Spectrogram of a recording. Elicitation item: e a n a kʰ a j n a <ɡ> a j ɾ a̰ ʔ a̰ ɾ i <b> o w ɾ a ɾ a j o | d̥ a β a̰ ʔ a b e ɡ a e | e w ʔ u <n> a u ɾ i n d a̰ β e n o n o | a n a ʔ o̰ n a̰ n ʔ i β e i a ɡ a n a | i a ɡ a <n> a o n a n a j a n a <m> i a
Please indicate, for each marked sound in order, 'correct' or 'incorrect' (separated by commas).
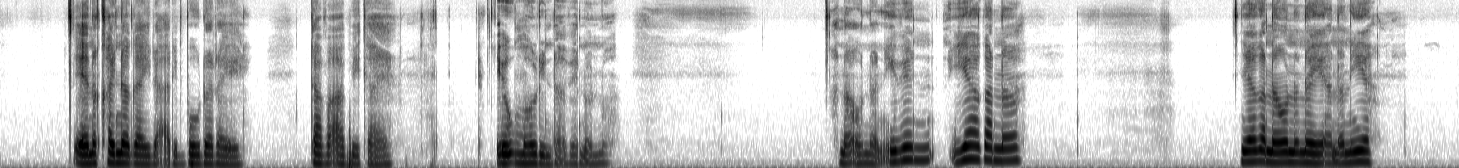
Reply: correct, correct, incorrect, correct, incorrect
